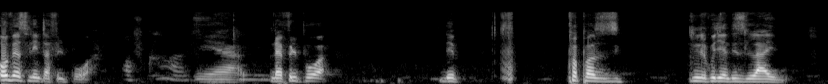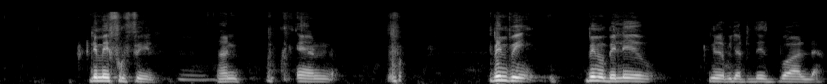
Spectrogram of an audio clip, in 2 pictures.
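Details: Adult man who stammers, self-described neurological stammering since birth; stuttering.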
